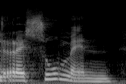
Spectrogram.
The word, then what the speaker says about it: resumen: This means el resumen.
